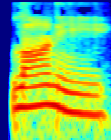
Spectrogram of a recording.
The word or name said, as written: Lonnie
